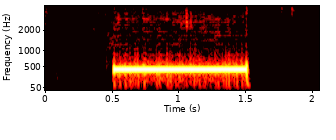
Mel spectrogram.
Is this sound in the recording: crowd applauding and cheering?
no

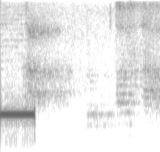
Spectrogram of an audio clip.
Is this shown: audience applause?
no

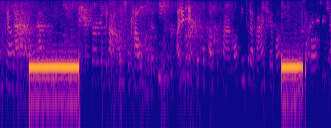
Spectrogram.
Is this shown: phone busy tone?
yes

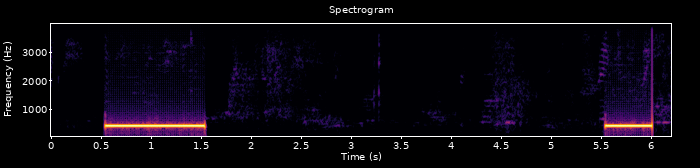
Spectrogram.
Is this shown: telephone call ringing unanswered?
yes

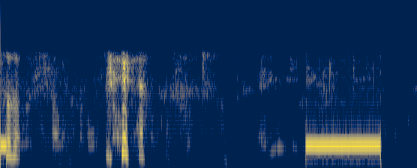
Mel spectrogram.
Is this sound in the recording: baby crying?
no

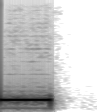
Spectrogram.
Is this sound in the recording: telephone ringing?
yes

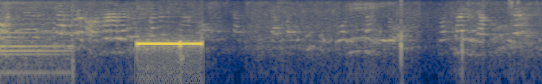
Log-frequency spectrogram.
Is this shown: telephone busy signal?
yes

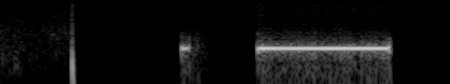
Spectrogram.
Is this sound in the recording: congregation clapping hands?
no

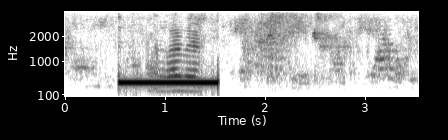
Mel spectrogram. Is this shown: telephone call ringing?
yes

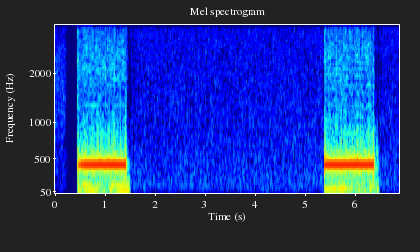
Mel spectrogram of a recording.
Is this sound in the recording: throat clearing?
no

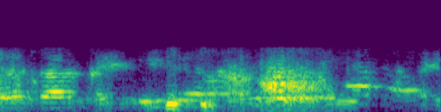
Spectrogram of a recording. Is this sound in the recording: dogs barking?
yes

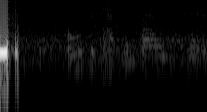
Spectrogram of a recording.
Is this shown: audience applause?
no

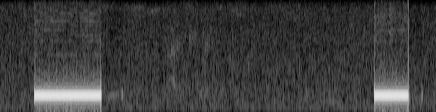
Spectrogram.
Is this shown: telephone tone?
yes

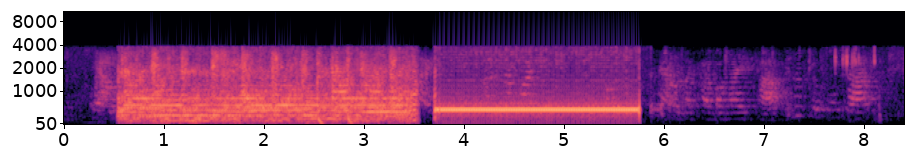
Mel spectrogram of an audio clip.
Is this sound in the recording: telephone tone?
yes

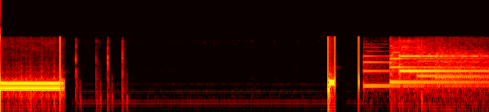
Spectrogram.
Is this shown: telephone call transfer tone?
yes

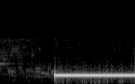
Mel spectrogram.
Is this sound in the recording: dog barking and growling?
no

